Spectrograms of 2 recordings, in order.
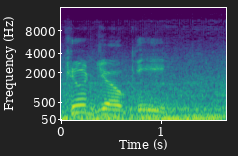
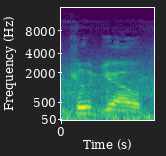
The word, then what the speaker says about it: Cudjoe: we're on kajoki kajoki kujoki how do you pronounce it crystal kajouki you're a dead giveaway if you pronounce it cujo that giveaway that you're a tourist kujoki that's right cujo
